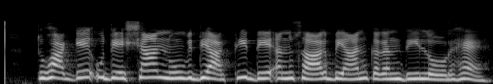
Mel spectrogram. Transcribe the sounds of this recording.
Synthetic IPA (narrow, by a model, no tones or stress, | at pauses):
t̪ʊɦaːɖeːʔʊd̪eːʃãːnũːʋɪd̪jaːɾt̪ʰiːd̪eːʔənʊsaːɾbɪjaːnkəɾənd̪iːloːɽɦɛː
